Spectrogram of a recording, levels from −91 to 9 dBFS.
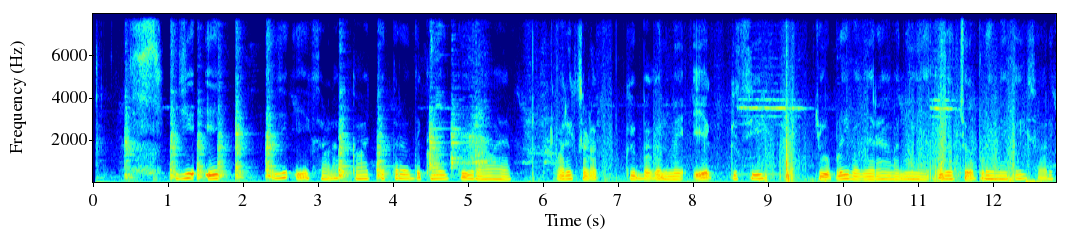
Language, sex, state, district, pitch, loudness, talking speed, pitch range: Hindi, male, Uttar Pradesh, Jalaun, 170 Hz, -24 LUFS, 140 wpm, 155-185 Hz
